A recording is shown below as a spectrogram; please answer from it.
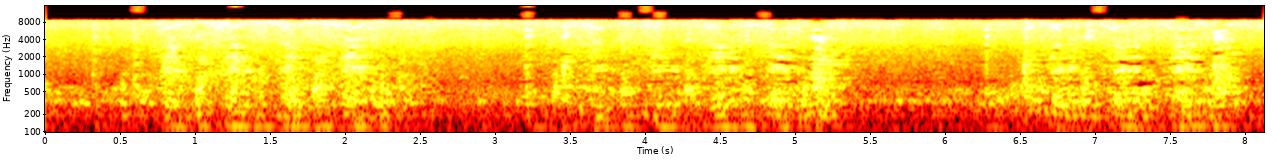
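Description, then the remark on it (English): A loud, steady sizzle and hiss of a little water added to a hot wok of tofu on high heat, crackling continuously with occasional bursts, sustained for several seconds. “Now we're gonna turn high heat again. All right. Just put a little bit of the water here, just a tiny bit.”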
